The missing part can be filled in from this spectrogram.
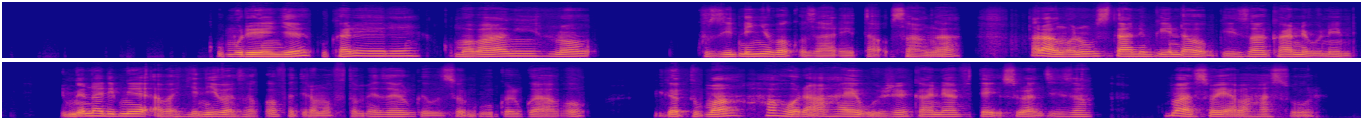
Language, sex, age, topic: Kinyarwanda, male, 18-24, education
